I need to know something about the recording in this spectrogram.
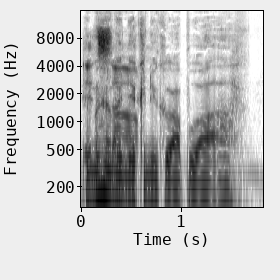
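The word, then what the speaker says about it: Humahuma Nukunuku Apua'a (Humuhumunukunukuāpuaʻa): Humahuma Nukunuku Apua'a.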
